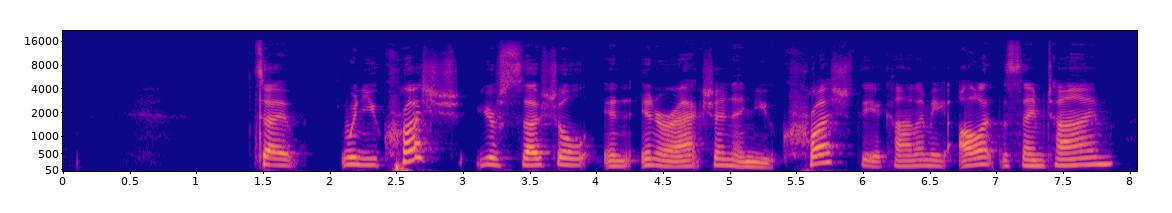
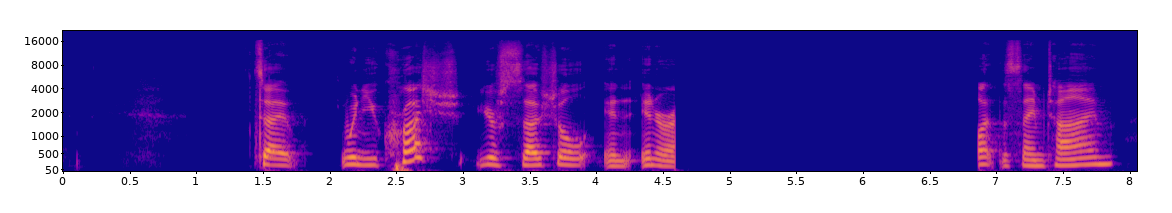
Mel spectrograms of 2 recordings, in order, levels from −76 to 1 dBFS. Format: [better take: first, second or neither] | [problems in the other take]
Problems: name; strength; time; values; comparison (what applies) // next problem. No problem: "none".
first | audio cutting out; at 4.5 s for 2.5 s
